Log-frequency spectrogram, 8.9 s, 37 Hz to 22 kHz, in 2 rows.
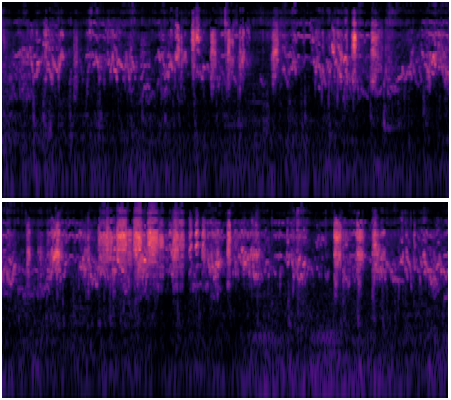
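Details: A chorus of budgerigars, recorded 27 October 2023, produces dense, shrill twittering and sharp chirps, building louder toward the middle with many birds calling at once.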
